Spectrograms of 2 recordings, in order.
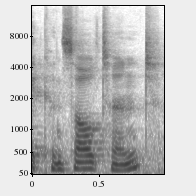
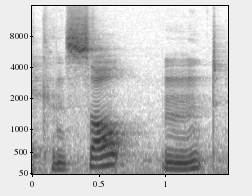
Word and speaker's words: consultant: Now, I naturally said it two different ways, and people will pronounce the T's. They will say consultant with two aspirated T's, released T's. They will also say consultant with two stopped T's, and then that just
